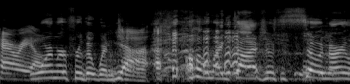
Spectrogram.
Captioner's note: laughs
